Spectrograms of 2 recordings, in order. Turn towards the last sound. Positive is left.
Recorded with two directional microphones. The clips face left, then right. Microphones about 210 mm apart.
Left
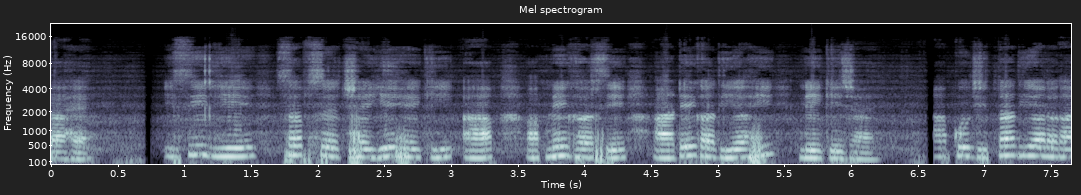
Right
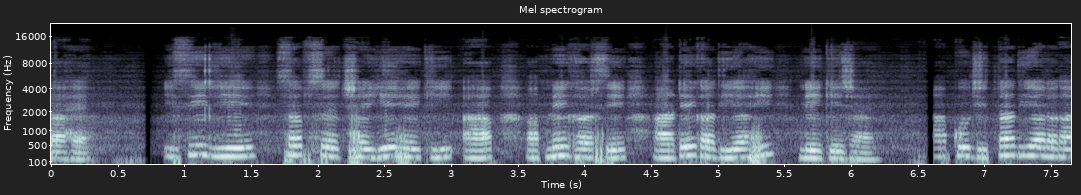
turn(degrees=-35)  # may be behind; listen again after turning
